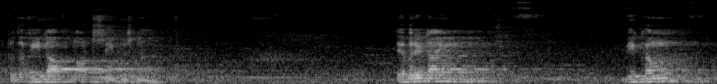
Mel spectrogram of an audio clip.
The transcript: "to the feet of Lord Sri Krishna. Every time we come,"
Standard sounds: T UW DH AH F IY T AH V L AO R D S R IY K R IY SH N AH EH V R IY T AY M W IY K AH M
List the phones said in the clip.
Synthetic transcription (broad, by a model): T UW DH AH F IY T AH F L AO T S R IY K UH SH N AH EH V R IY T AY M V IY K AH M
